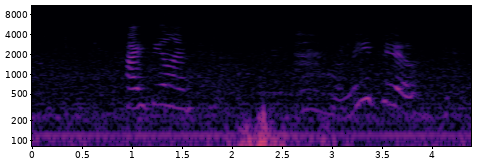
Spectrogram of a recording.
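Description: An older woman speaks briefly and calmly, close by.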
